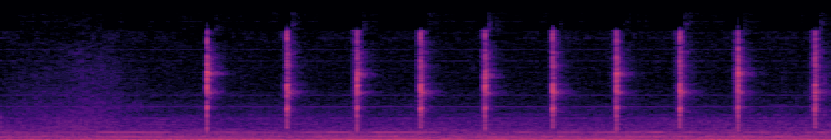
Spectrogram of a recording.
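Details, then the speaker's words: Automotive main relay bench test, power applied to the bottom two vertical posts: sharp even clicks about three per second over low hum; relay coil pulls in cleanly, working relay. "So just like before, power source, let's first see if the relay clicks."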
